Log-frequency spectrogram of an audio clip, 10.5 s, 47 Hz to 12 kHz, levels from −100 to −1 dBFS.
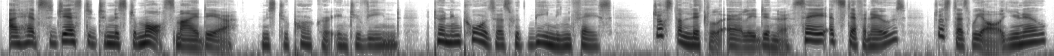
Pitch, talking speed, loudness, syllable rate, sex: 150 Hz, 165 wpm, -22 LUFS, 5.1 syllables/s, female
